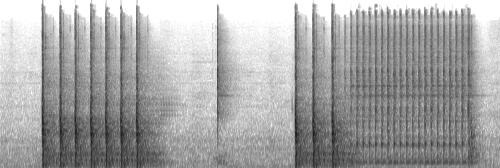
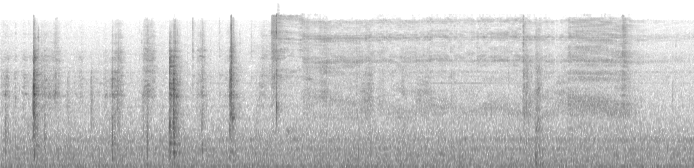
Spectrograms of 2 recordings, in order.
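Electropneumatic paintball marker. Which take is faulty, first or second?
first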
